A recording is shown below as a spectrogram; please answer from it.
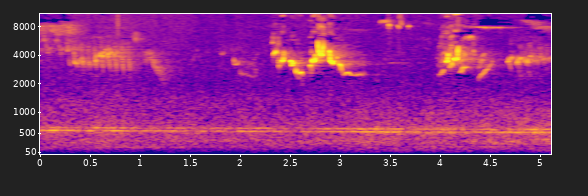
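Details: Singing European robin in the Heemskerk dunes, Kennemerduinen, Netherlands, sitting still while whistling cheerfully: a faint opening phrase, then bursts of high, tumbling, twittering notes with quick rising and falling slides over a constant low hum.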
